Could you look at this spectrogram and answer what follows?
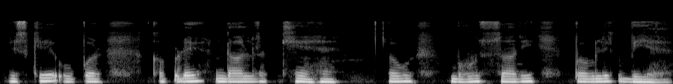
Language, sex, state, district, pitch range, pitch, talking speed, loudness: Hindi, male, Uttar Pradesh, Saharanpur, 125-135 Hz, 130 Hz, 105 wpm, -17 LUFS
